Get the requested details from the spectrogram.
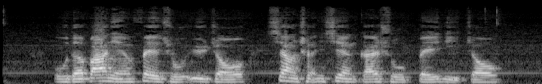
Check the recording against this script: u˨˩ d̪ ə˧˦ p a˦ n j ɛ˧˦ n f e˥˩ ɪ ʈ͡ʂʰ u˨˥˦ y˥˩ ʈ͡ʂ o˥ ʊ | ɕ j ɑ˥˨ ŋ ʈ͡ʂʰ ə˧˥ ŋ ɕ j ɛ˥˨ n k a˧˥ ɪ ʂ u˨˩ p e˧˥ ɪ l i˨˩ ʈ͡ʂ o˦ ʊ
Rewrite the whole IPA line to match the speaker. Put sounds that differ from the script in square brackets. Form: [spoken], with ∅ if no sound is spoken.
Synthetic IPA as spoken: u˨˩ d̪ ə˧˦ p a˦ n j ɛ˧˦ n f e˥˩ ɪ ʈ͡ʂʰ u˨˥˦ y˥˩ ʈ͡ʂ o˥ ʊ | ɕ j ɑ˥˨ ŋ ʈ͡ʂʰ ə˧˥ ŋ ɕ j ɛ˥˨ n k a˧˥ ɪ ʂ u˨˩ p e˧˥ ɪ l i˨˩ ʈ͡ʂ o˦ ʊ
